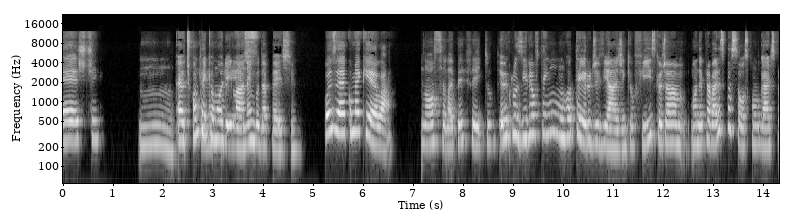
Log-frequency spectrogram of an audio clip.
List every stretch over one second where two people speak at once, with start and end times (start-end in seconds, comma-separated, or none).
2.7-3.9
